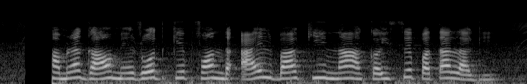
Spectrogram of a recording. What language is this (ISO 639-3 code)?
bho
